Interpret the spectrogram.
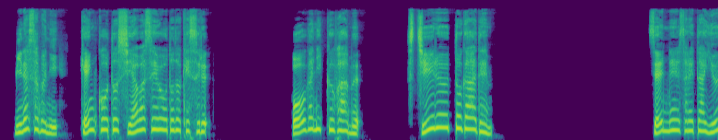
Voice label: ナチュラル; ナチュラル2

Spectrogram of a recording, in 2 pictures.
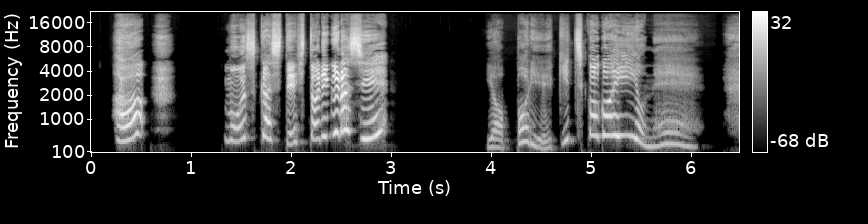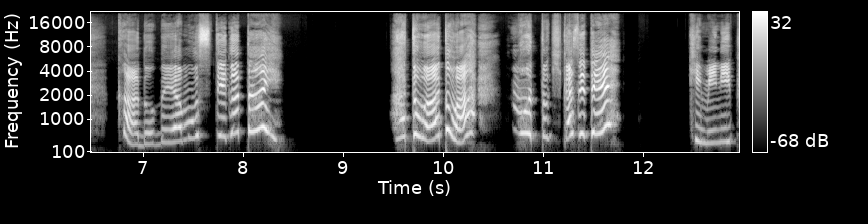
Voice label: セリフナレーション

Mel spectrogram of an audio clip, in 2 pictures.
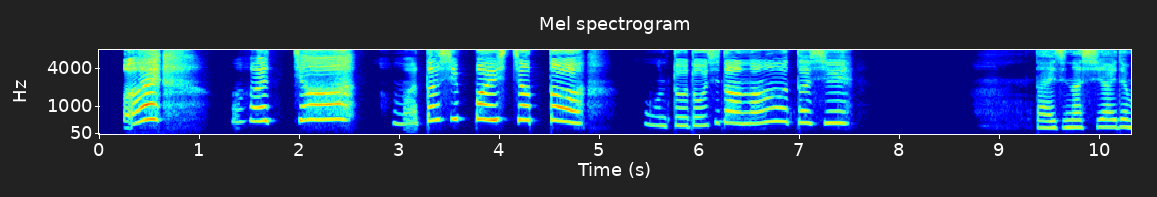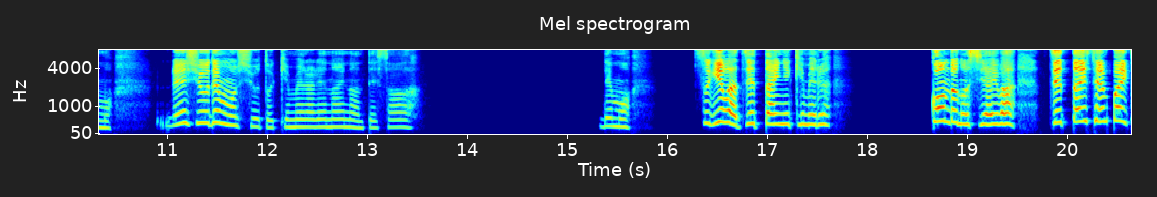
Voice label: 女子高生

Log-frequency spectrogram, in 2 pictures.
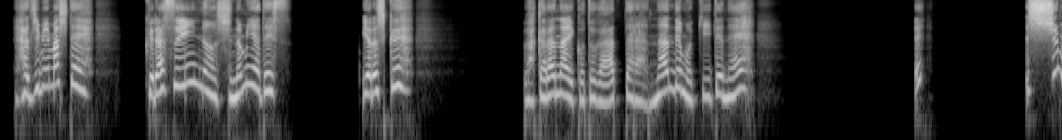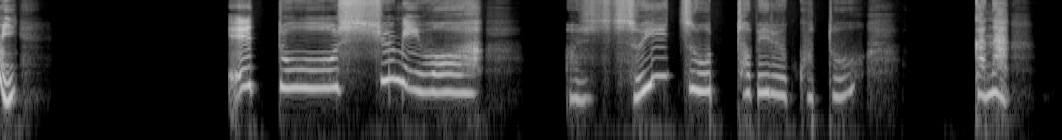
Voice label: お淑やか 委員長

